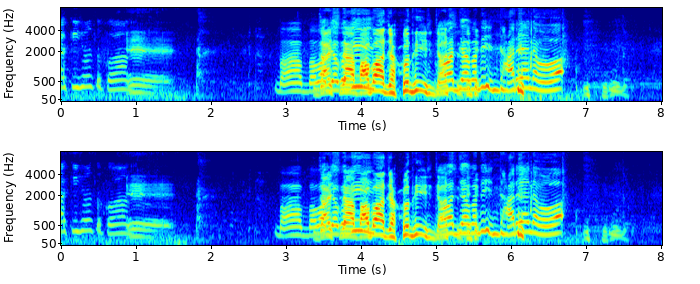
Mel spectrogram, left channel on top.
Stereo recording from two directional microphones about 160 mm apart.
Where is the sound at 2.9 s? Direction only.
25° right (ahead or behind).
